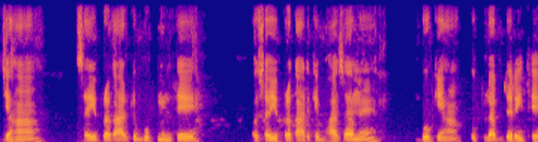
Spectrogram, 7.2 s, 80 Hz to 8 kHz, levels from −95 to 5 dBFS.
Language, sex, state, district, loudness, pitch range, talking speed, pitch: Chhattisgarhi, male, Chhattisgarh, Rajnandgaon, -18 LUFS, 125-140 Hz, 135 wpm, 130 Hz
